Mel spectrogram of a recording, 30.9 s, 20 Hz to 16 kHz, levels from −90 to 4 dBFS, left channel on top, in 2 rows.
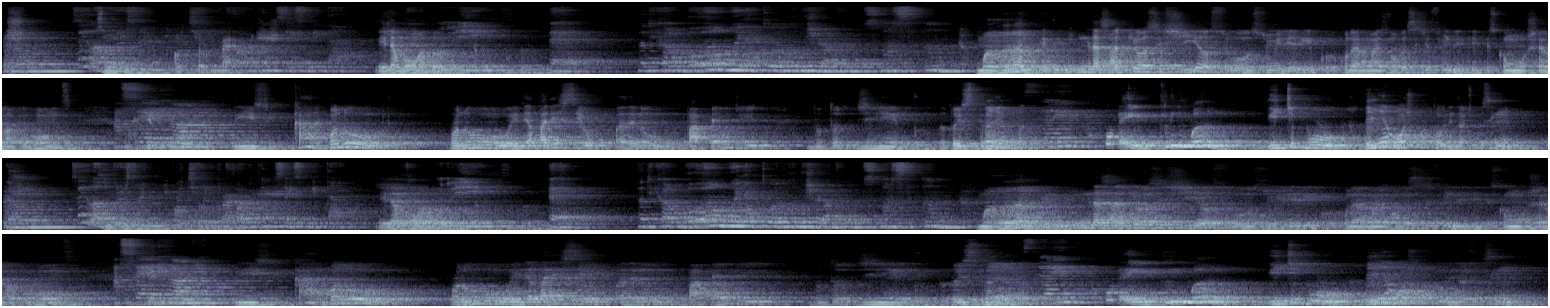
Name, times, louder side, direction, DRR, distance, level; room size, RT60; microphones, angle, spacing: voice 1, 0.0-3.4 4.3-4.9 5.5-5.7 6.3-9.6 16.6-17.6 25.4-26.3, right 1 dB, 75° right, -3 dB, 0.7 m, -36 dB
voice 2, 1.0-1.4 1.7-2.4 2.6-2.7 3.7-5.4 9.7-16.1 16.7-17.5 17.8-19.3 19.9-23.1 23.5-25.7 26.5-30.7, left 3 dB, 65° left, 3 dB, 0.3 m, -29 dB
3.6 x 2.2 x 3.2 m, 2.3 s
head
